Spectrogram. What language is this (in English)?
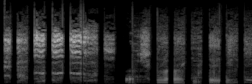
Bangla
